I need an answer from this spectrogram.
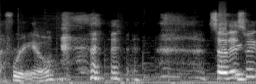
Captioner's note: laughs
